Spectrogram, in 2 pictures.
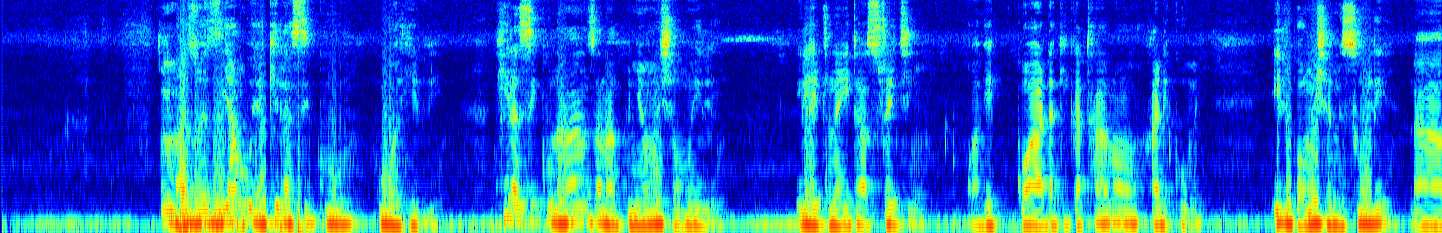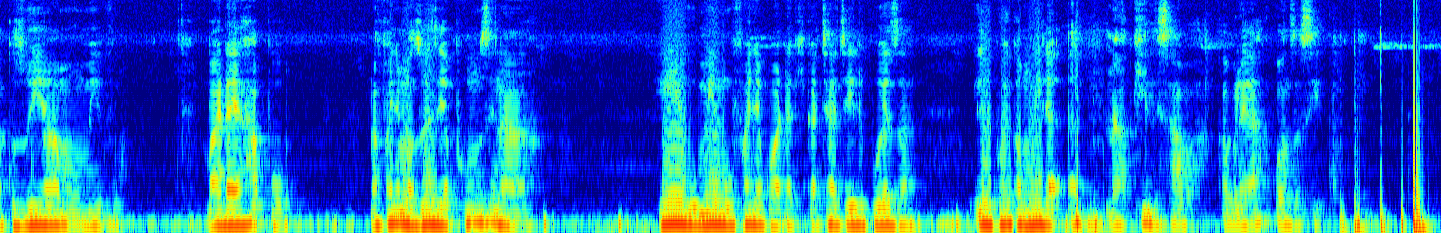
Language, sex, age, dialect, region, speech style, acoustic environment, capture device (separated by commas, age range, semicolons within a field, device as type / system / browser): Swahili, male, 25-34, Kenya - Nairobi Sheng-influenced, Kenya, anxious, nature, desktop / Windows / Chrome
